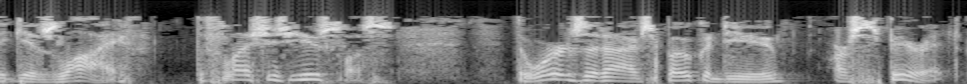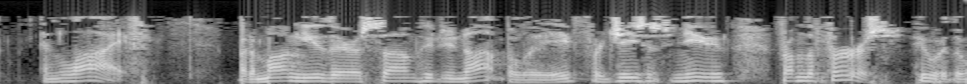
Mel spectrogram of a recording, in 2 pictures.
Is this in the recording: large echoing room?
yes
